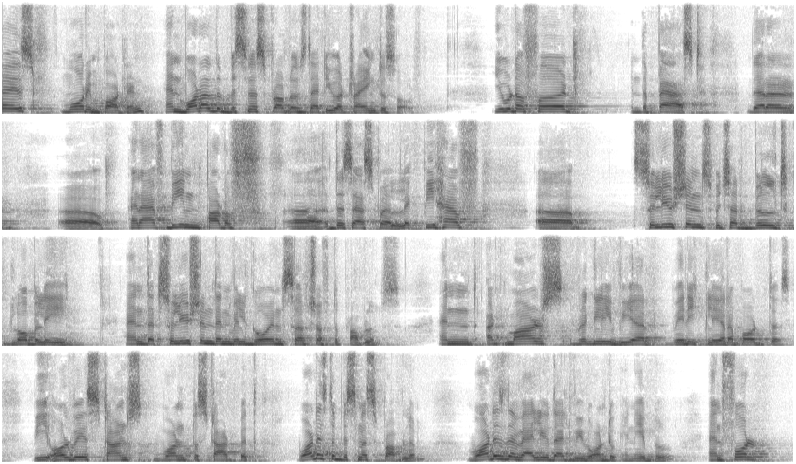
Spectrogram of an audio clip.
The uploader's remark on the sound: Tech Transformation is once again on the road, this time recording from Groceryshop 2022 in Las Vegas.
